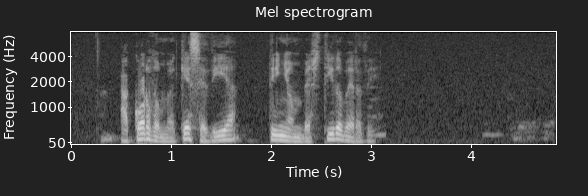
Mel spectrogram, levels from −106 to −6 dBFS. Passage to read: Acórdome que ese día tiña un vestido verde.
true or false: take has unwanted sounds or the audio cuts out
false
